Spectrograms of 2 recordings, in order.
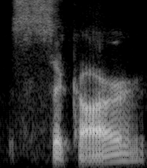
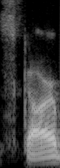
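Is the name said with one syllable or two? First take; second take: two; one. First: The name is said as two syllables. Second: The name is said as one syllable. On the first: The speaker calls it right. "but I guess it's Sakaar" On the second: The speaker calls it wrong. "I've always pronounced it Scar"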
